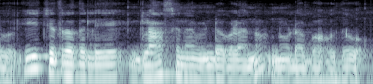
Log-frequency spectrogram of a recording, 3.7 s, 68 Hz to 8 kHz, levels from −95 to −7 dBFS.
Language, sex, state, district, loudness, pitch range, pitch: Kannada, male, Karnataka, Bangalore, -18 LUFS, 90-105 Hz, 95 Hz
